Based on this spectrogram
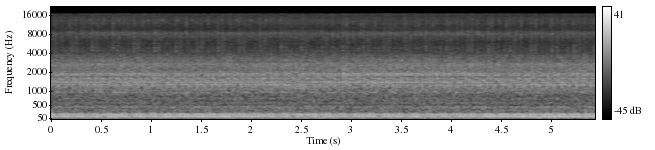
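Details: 1995 Nissan D21 Hardbody, first start after winter storage, heard through a screwdriver held on injector one: steady idle with a light, fast tick about three a second, louder than the other injectors; owner suspects injector one, not confirmed.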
